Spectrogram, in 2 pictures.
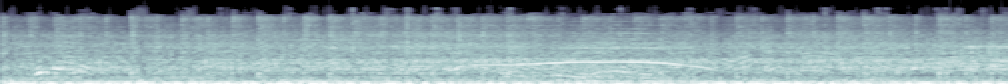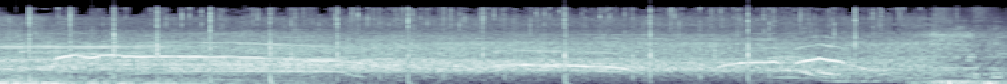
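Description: Loud rock music with a heavy bass, and an arena crowd cheering and whooping over it. The bass drops out about halfway through, leaving the cheers and yells on top.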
